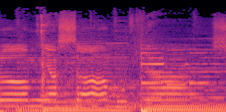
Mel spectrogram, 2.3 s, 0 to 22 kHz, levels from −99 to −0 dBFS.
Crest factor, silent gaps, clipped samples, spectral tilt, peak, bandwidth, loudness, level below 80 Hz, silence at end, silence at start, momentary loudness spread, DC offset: 12 dB; none; under 0.1%; -4.5 dB/octave; -10 dBFS; 17 kHz; -23 LUFS; -30 dBFS; 0 s; 0 s; 3 LU; under 0.1%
